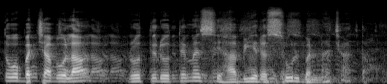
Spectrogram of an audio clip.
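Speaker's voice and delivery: hushed, gentle sermon story voice; soft storytelling. A narrator's reading. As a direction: draw them in softly. (धीमी आवाज़ में कहानी सुनाना)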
